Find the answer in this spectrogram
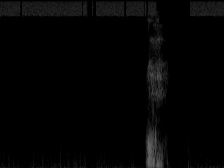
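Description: Near silence, broken about one and a half seconds in by one short vocal sound from a person, such as a throat clear.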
